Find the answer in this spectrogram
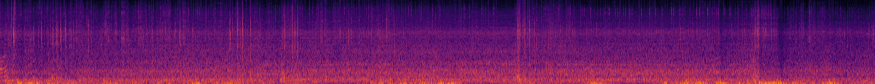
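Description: Steady noise of an open-sided cart rolling over asphalt, with a few sharp knocks along the way.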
